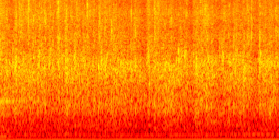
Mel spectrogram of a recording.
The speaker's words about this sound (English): Let's clap our hands and thank God for his word.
